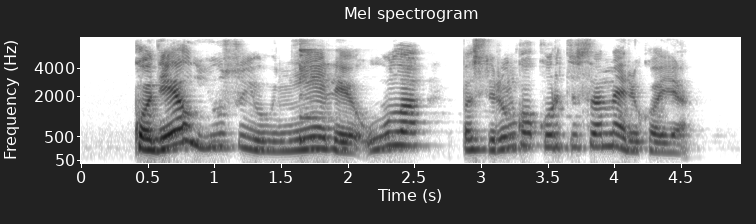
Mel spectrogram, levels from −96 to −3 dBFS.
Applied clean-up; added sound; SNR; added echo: none; Cowbell; 18 dB; none.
